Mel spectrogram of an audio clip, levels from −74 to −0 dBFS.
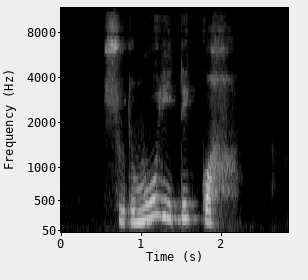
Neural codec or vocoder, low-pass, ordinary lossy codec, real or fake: codec, 24 kHz, 0.9 kbps, WavTokenizer, medium speech release version 2; 10.8 kHz; Opus, 24 kbps; fake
